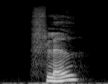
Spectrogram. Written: flade

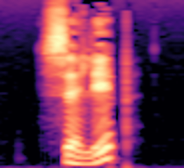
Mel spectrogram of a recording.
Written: salep

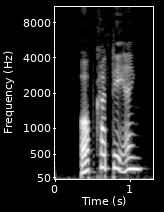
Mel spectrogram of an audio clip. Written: opgradering

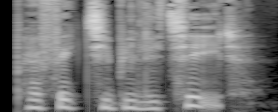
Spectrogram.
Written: perfektibilitet

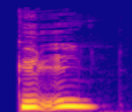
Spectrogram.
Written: gylden

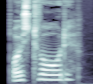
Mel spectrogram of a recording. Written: brystvorte

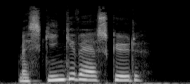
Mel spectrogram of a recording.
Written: maskingeværskytte

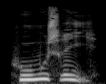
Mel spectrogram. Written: humusrig

